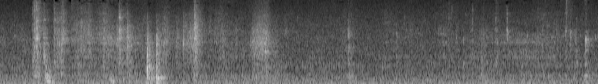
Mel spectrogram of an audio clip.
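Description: Chewing and mouth smacking as grilled beef is bitten off skewers: scattered short wet clicks and smacks, busiest in the first few seconds and sparser after.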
